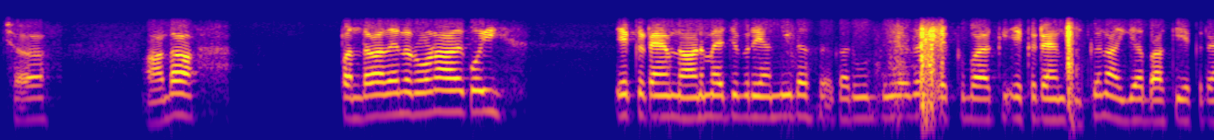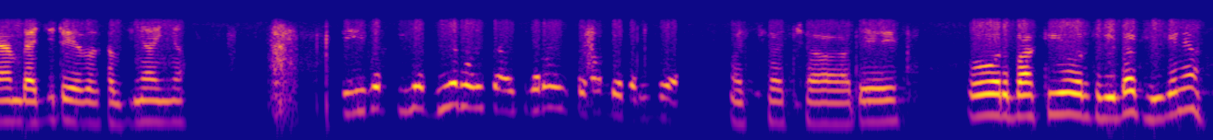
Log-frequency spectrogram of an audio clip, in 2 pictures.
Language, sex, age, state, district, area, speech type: Dogri, male, 18-30, Jammu and Kashmir, Udhampur, rural, conversation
